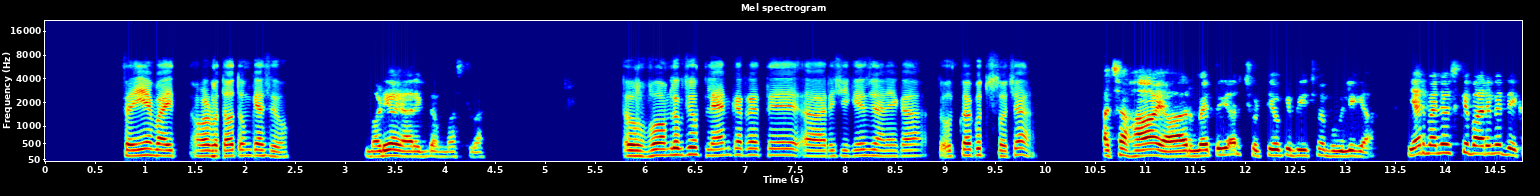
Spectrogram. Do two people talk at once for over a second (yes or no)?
no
